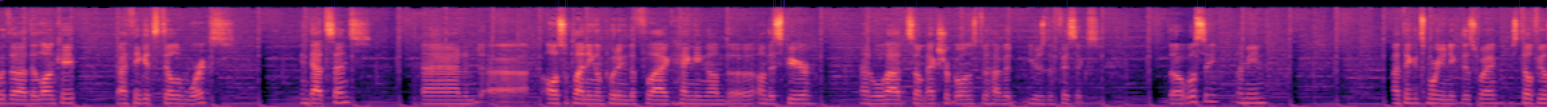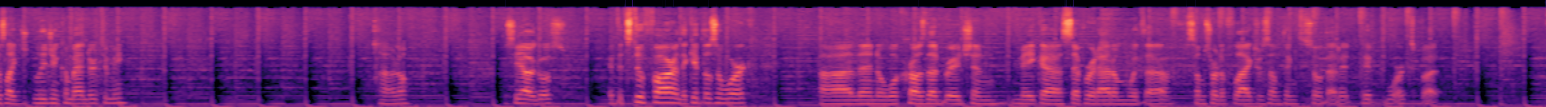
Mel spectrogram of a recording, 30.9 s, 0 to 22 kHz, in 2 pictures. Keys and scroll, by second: 28.5 s.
